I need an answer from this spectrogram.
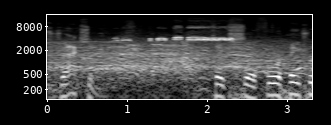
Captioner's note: whistle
